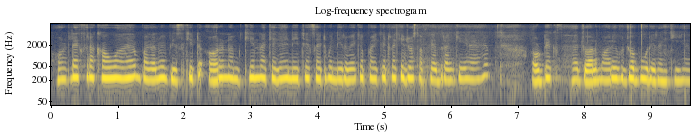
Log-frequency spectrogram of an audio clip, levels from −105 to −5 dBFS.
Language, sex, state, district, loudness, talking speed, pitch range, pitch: Hindi, female, Rajasthan, Churu, -14 LUFS, 185 wpm, 210-240 Hz, 225 Hz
